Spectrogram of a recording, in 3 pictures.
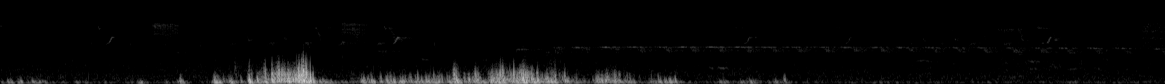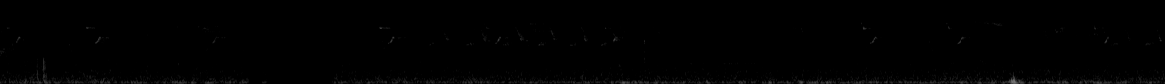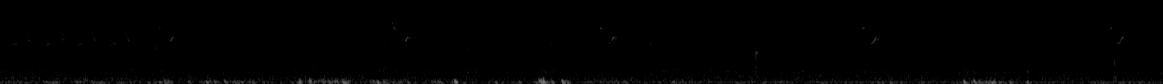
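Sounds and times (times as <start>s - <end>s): faint bird chirps: 5.4s - 12.8s.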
